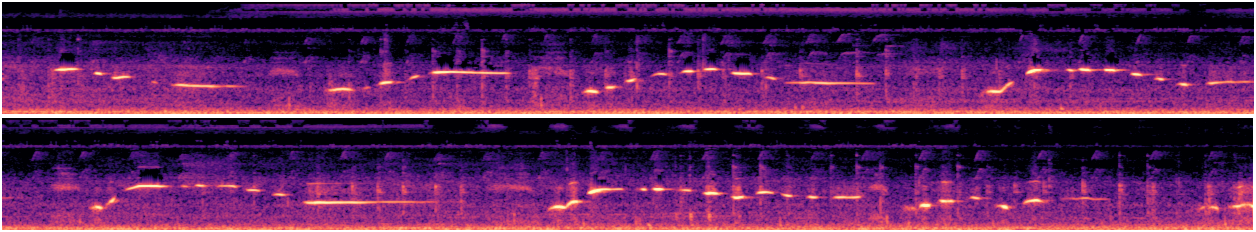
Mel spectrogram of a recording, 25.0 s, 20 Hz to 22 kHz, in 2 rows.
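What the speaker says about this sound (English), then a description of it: "and began whistling." A person whistles a slow, wandering tune alone for about 25 seconds, a clear steady series of rising and falling phrases with short pauses between them and a low hum underneath.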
